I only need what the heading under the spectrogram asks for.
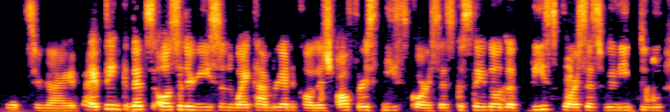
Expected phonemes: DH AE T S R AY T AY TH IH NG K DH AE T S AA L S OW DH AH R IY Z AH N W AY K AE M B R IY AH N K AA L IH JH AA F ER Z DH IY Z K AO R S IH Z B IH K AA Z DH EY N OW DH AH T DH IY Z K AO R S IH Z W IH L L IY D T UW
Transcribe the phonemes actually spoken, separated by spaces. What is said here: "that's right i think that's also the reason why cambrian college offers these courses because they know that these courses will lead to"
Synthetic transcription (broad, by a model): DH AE T S R AY T AY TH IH NG K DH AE T S AA L S OW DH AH R IY S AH N W AY K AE M B R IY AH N K AA L IH JH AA F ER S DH IY S K AO R S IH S K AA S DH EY N OW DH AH T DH IY S K AO R S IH S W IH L L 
